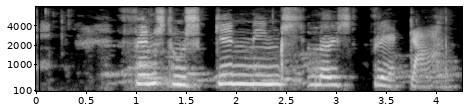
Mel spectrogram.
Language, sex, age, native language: Icelandic, female, 30-39, Icelandic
